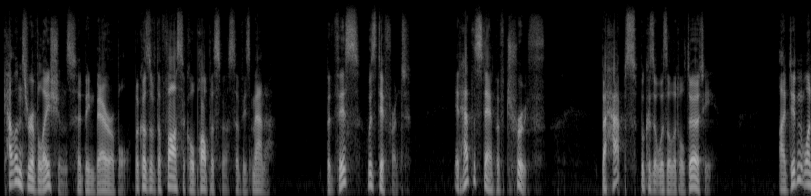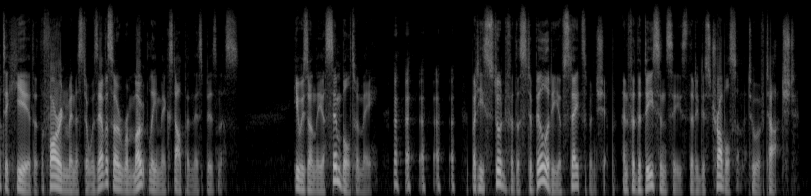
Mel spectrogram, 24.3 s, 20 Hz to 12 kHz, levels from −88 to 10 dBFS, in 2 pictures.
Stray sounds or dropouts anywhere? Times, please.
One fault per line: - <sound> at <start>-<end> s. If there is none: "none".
- laugh at 18.1-19.0 s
